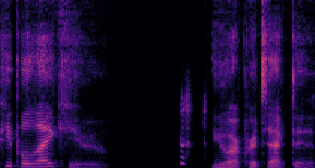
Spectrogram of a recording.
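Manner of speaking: low, soft, quiet, soothing ASMR-style voice. Casting calm emotions on another player, the speaker uses a low, soft ASMR voice. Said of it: "you hear my voice just get low and soft".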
